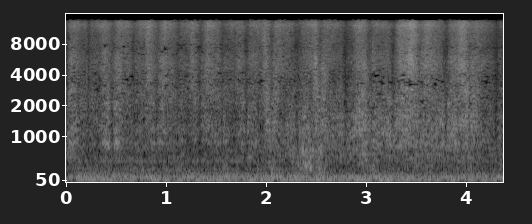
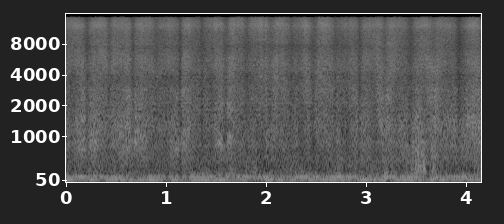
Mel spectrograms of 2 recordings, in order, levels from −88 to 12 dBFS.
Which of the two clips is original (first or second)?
first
